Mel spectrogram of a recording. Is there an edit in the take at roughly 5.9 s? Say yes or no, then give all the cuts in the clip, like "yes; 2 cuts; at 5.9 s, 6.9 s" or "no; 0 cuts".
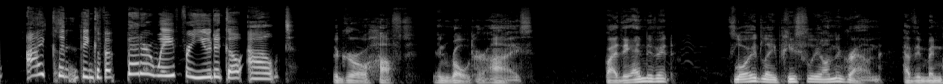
yes; 2 cuts; at 3.2 s, 5.9 s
